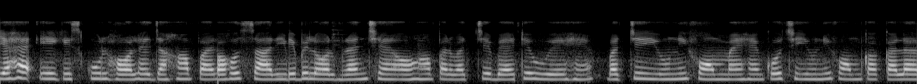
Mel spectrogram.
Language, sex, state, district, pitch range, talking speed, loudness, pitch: Hindi, female, Bihar, Araria, 235-255 Hz, 190 wpm, -22 LUFS, 240 Hz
